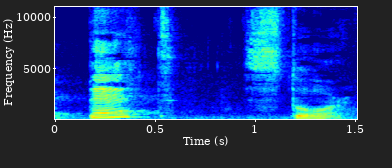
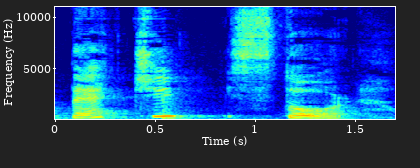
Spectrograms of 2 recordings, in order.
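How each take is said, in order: First: 'Pet' has one syllable, ending in a soft T. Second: 'Pet' has two syllables, with a vowel added. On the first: The speaker calls it right. "o T final, é soft, é bem leve" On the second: The speaker calls it wrong. "o brasileiro vai abrasileirar essa palavra pet store"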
